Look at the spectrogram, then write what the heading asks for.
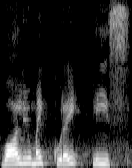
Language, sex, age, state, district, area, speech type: Tamil, female, 18-30, Tamil Nadu, Krishnagiri, rural, read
